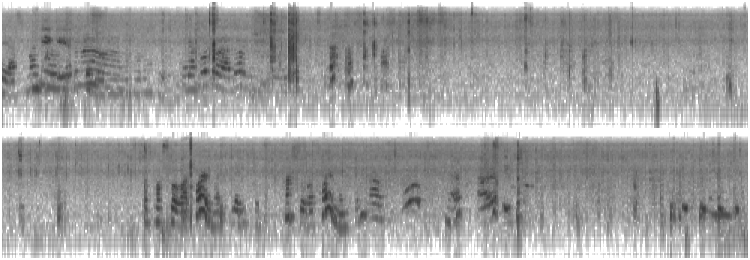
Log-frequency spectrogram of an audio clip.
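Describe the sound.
Light rain drizzles steadily in one of the oldest towns, a soft continuous hiss dotted with small scattered patters and ticks, while people talk now and then.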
